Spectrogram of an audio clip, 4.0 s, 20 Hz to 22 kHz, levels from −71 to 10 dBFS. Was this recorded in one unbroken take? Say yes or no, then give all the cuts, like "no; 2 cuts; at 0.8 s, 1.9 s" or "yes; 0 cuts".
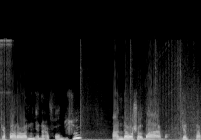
yes; 0 cuts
